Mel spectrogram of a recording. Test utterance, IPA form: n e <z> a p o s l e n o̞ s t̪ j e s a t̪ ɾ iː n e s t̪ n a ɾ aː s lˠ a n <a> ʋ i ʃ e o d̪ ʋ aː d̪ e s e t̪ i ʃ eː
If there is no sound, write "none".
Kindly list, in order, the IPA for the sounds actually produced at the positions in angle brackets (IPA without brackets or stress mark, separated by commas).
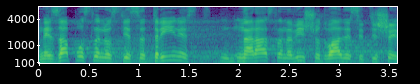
z, a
